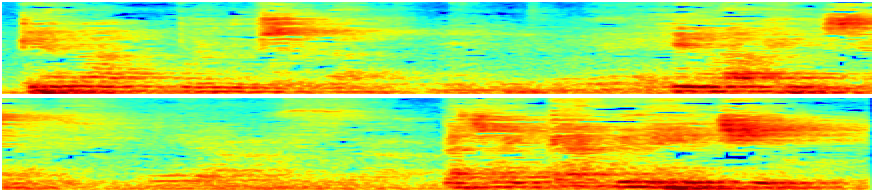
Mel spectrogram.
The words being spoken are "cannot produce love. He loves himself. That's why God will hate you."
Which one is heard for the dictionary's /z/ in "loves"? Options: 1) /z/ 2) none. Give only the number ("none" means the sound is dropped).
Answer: 2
